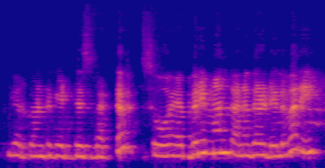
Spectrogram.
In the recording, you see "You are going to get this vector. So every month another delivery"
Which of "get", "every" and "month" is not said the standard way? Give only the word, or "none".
month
